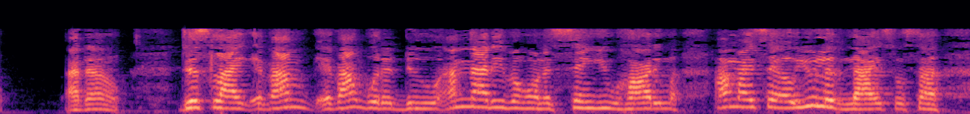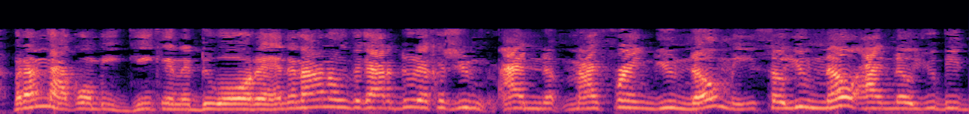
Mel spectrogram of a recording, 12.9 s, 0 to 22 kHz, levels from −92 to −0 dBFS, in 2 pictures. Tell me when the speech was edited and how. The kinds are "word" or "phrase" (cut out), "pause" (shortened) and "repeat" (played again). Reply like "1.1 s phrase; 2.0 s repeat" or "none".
none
